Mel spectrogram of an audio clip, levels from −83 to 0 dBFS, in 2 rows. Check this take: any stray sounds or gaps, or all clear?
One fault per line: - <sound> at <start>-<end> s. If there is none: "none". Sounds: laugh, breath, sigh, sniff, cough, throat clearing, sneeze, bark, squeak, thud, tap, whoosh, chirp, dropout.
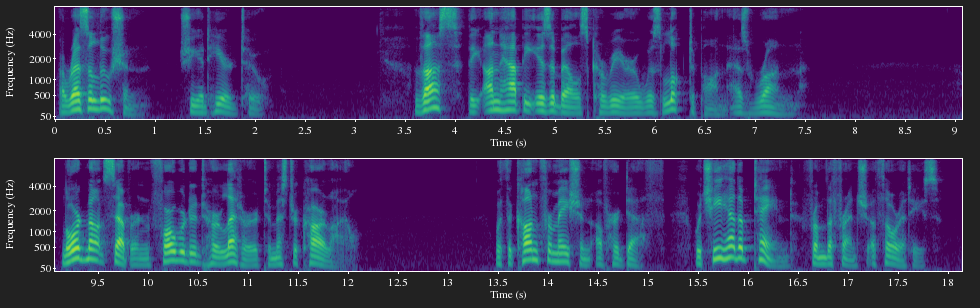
none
